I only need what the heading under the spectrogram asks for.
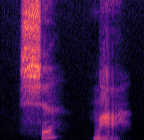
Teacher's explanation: The first one falls hard. The second one dips. Shmma. You switched from a falling tone straight into a dipping tone without flattening either one.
